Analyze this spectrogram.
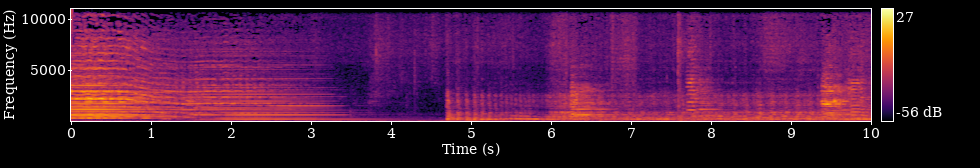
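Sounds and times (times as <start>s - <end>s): string quartet playing: 0.0s - 10.0s.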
